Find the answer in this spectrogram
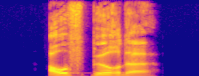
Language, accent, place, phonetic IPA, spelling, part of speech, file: German, Germany, Berlin, [ˈaʊ̯fˌbʏʁdə], aufbürde, verb, De-aufbürde.ogg
- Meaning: inflection of aufbürden: 1. first-person singular dependent present 2. first/third-person singular dependent subjunctive I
